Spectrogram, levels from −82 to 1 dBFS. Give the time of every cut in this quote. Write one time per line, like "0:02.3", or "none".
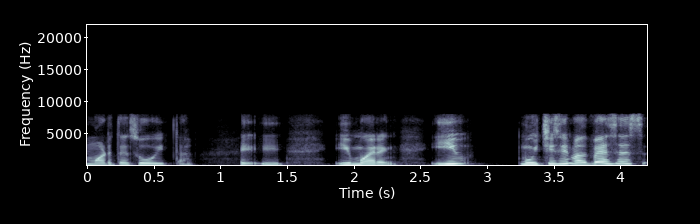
0:01.2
